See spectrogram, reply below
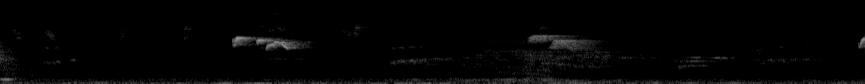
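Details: Wild-caught red-whiskered bulbul, caged for two months, sunning in the morning to build health and tameness, gives short bright warbled phrases, a loud rich burst near the middle and another later, with faint chirps and steady low background hum.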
